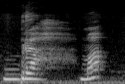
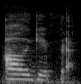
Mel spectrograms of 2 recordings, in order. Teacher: Gugus konsonan B diucapkan dengan mengucapkan huruf B diikuti langsung oleh huruf R. Dalam pengucapan lidah bergerak dari posisi untuk mengucapkan B ke posisi untuk mengucapkan R tanpa adanya vokal di antara keduanya. Pengucapan B mulailah dengan mengucapan B dengan bibir tertutup yang transisi ke R. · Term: gugus konsonan BR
